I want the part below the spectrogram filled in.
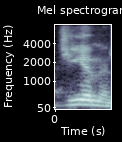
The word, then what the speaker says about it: Diarmuid: It's Diarmuid. Two syllables. Yeah. So the spelling doesn't help. – You replace the D with a J and you're pretty good, yeah? Diarmuid. – Yeah, basically.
